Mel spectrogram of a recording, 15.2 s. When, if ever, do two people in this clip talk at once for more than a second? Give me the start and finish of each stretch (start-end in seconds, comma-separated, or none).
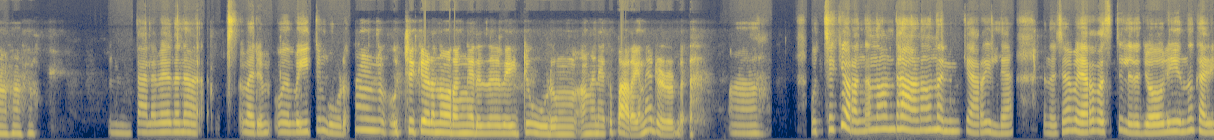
none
